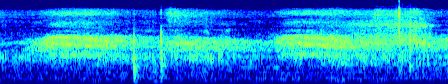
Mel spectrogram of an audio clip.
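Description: Two faint bird calls in near quiet, one early and one near the end, with a faint click between them.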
